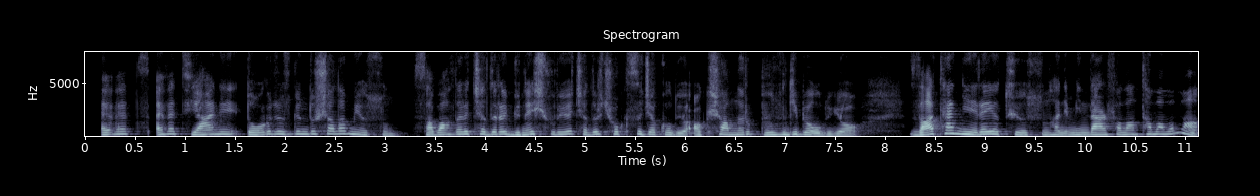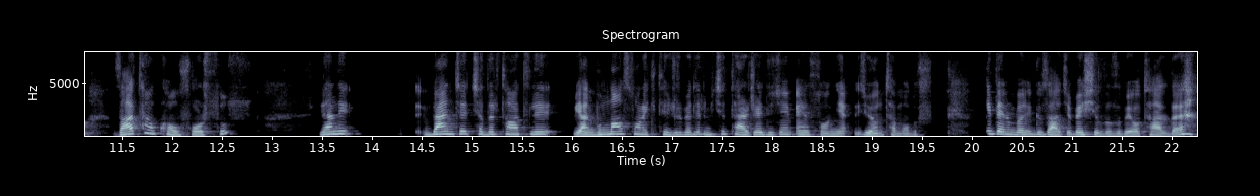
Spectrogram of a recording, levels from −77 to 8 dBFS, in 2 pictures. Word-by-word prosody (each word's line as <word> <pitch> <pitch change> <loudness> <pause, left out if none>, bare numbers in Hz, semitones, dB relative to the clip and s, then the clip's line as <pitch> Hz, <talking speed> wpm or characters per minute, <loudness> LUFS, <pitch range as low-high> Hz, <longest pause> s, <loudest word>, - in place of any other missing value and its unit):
Evet, 240 +4 -3
evet 250 +3 -2
yani 225 +4 0
doğru 200 +5 +1
düzgün 240 0 -2
duş 250 +2 -3
alamıyorsun. 200 - -3
Sabahları 210 +8 0
çadıra 235 -1 0
güneş 225 +2 0
vuruyor. 225 +3 -1
Çadır 230 -2 -2
çok 235 +1 -5
sıcak 215 -3 -1
oluyor. 170 -3 -1
Akşamları 205 +6 -1
buz 195 +2 +1
gibi 200 -1 0
oluyor. 165 -4 0 0.5
Zaten 255 - +5
yere 230 -1 +4
yatıyorsun. 190 -7 -1
Hani 180 -2 -2
minder 190 +2 +2
falan 210 +1 -3
tamam 230 +2 -2
ama 350 +8 -2 0.2
zaten 300 -5 +5
konforsuz. 170 - -2 0.7
Yani, 235 +5 +4 0.8
ııı, 200 - -4
bence 245 +1 +5
çadır 225 -2 -3
tatili 230 +1 -1
yani 175 -1 +5
bundan 230 +4 +4
sonraki 225 -3 -3
tecrübelerim 205 0 -3
için 200 +5 -5
tercih 200 -4 +2
edeceğim 200 +2 -3
en 185 -1 0
son 160 -3 -5
yö 160 0 -1
yöntem 155 -4 -1
olur. 150 0 -10 0.5
Giderim 245 -6 +2
böyle 200 - +1
güzelce 185 -3 +1
5 195 0 +2
yıldızlı 160 -3 -4
bir 160 - +3
otelde 155 +3 +1
210 Hz, 145 wpm, -24 LUFS, 185-235 Hz, 0.8 s, Zaten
